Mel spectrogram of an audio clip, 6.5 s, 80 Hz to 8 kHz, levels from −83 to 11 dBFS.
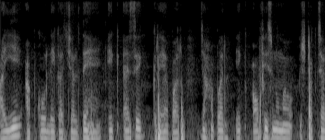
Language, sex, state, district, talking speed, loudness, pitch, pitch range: Hindi, male, Chhattisgarh, Raipur, 145 wpm, -27 LUFS, 110 Hz, 105-120 Hz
